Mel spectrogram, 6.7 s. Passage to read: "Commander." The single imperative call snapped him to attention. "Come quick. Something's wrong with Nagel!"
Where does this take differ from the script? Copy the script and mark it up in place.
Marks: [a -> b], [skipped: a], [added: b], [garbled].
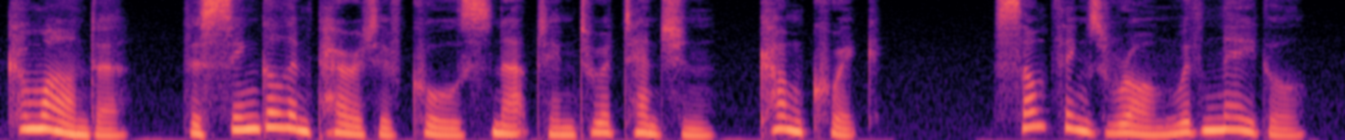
"Commander." The single imperative call snapped him to attention. "Come quick. Something's wrong with Nagel!"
